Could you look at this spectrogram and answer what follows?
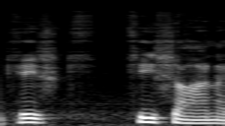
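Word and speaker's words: Keisean: But I guess it didn't matter because they had somebody named Nixon, Keyshawn, I guess it's pronounced, even though it doesn't, it's spelled differently, but you can tell, you can pronounce it the same. Keyshawn Nixon, 105 kick return.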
